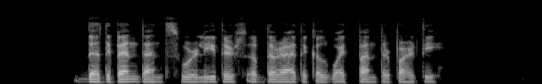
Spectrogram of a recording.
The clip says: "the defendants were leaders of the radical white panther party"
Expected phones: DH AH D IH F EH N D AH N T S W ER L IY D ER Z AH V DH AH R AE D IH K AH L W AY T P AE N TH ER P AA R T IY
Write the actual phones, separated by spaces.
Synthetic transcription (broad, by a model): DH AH D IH P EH N D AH N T S W ER L IY D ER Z AH V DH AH R AE D IH K AH L W AY T P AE N T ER P AA R T IY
